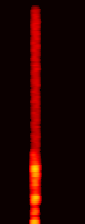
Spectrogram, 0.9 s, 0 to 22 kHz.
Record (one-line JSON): {"cough_length": "0.9 s", "cough_amplitude": 195, "cough_signal_mean_std_ratio": 0.17, "survey_phase": "beta (2021-08-13 to 2022-03-07)", "age": "65+", "gender": "Female", "wearing_mask": "No", "symptom_none": true, "smoker_status": "Ex-smoker", "respiratory_condition_asthma": false, "respiratory_condition_other": false, "recruitment_source": "REACT", "submission_delay": "2 days", "covid_test_result": "Negative", "covid_test_method": "RT-qPCR"}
